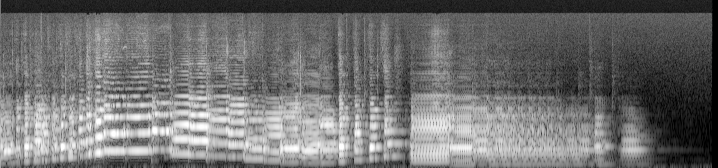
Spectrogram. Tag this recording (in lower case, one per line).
playing bassoon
